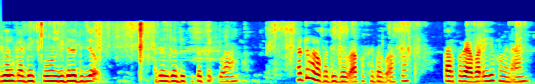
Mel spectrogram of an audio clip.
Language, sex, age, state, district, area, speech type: Santali, female, 18-30, West Bengal, Uttar Dinajpur, rural, spontaneous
